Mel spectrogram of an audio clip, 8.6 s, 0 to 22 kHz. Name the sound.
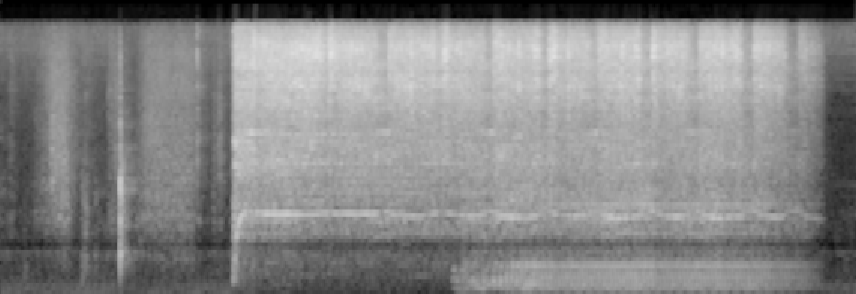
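sanding a Chevy C10 firewall with 80 grit abrasive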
